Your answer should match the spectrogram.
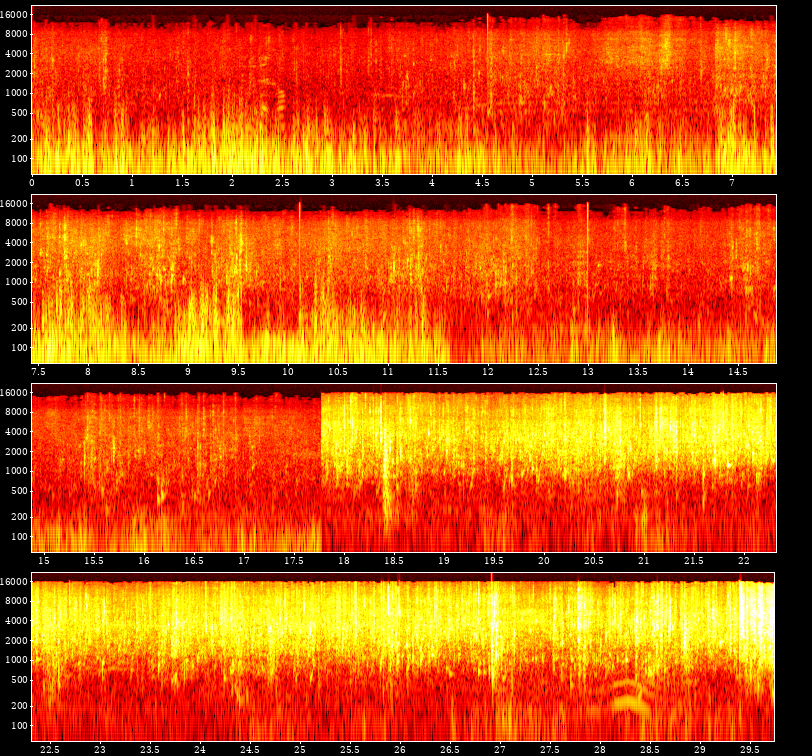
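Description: Wind buffeting the microphone, with water lapping against a small wooden boat on choppy water. About eighteen seconds in, the sound cuts abruptly to a brighter hiss of trickling, splashing water.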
